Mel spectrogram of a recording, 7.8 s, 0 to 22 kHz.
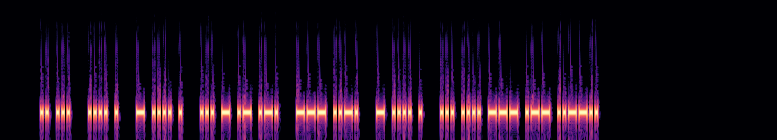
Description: Morse code, heard as a keyed tone, about 46 wpm, 700 Hz. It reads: IS HE THE STAR OF THE SHOW?
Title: Sentences from Top 1000 Words - Review Part 2 - 45wpm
